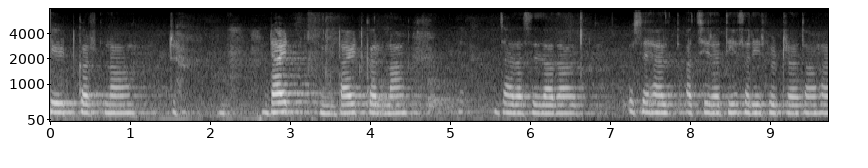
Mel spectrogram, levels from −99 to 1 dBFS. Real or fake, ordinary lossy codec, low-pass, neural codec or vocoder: real; none; 7.2 kHz; none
